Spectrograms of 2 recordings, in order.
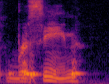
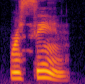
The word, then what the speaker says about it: Racine: Yeah, no, I would like to say that this is how you pronounce Racine. – Racine.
